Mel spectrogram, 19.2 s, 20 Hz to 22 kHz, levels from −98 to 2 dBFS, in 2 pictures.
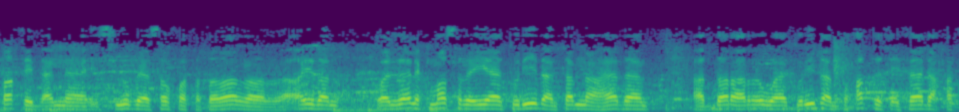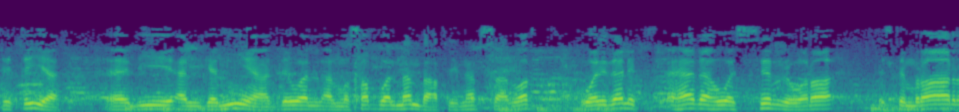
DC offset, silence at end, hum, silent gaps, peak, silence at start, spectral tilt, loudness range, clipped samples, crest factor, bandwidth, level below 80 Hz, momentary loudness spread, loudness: under 0.1%; 0 s; none; none; -4 dBFS; 0 s; -6.5 dB/octave; 2 LU; under 0.1%; 14 dB; 8.4 kHz; -54 dBFS; 7 LU; -19 LUFS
